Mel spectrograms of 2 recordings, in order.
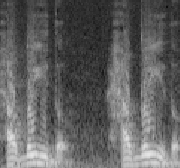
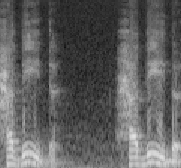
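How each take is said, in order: No difference in how they are said.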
